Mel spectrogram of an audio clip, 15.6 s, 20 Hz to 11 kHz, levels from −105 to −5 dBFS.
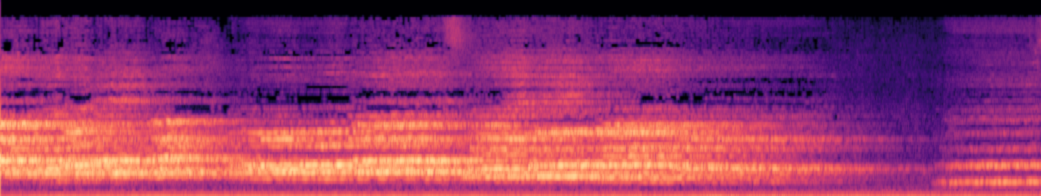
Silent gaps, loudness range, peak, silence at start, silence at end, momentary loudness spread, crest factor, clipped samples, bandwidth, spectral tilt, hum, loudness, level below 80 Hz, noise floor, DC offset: none; 17 LU; -2 dBFS; 0 s; 0 s; 16 LU; 16 dB; under 0.1%; 8.2 kHz; -5.5 dB/octave; none; -18 LUFS; -38 dBFS; -39 dBFS; 0.3%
